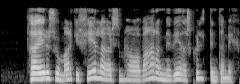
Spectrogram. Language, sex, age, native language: Icelandic, female, 40-49, Icelandic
